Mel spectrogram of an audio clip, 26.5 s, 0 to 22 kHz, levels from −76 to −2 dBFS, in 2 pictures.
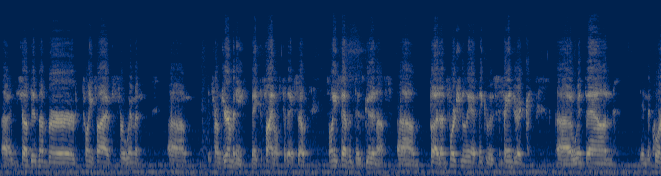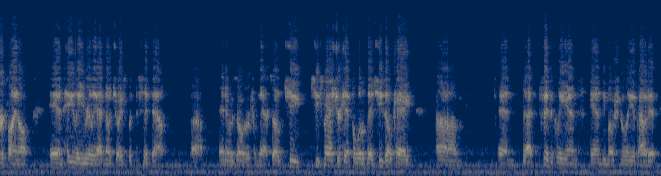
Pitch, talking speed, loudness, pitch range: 105 Hz, 160 wpm, -34 LUFS, 95-115 Hz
